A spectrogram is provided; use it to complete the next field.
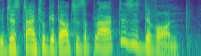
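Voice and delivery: thick put-on German accent. Repeating a line to Devon about skipping practice: heavy German accent. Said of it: "say that, like, in a heavy German accent?".

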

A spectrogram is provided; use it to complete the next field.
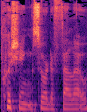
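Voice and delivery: ordinary delivery

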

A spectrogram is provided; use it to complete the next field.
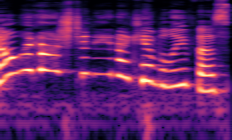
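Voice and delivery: very high, rapid, swooping thrilled scream. Janine recalls a woman who hugged her in the office, imitating her excited screaming. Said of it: "she's screaming".

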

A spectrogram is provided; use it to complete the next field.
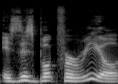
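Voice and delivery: ordinary delivery

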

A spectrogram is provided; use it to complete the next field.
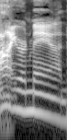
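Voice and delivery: heavily stressed, very hard inflection. Retelling how a man in the audience said a line during the movie: really hard inflection. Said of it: "says it in this, like, really hard inflection".

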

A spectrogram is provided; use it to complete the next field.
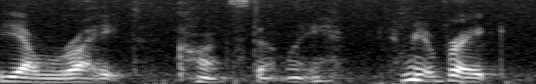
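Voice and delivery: mocking, disbelieving, dismissive sarcastic tone. Reacting to a verse about constantly rejoicing in hope: sarcastic. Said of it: "so I'm a bit sarcastic".

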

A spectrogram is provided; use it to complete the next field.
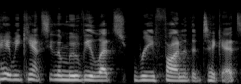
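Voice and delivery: ordinary talk

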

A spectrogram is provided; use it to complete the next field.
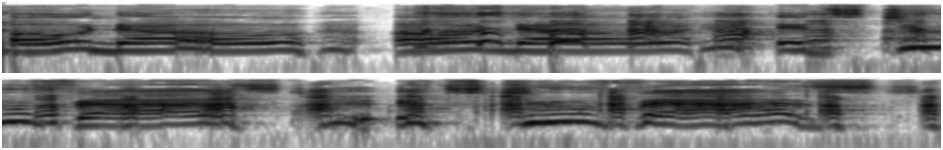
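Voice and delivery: very slow, high, very drawn-out screaming cry. Retelling a too-fast ride down a track: imitating own past screaming. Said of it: "the whole time you were screaming".

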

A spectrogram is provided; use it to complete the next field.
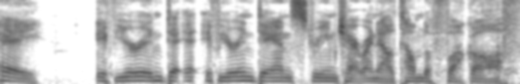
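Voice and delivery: put-on flat deadpan voice. Retelling what Jeff said to the camera during live coverage: imitating Jeff's deadpan line. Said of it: "Jeff just deadpan looked at the camera and said".

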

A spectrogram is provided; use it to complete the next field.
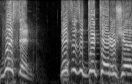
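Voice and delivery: very high, very loud, shrill yelling. Speaking to their subordinate about who outranks whom, yelling. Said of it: "I'm sorry for yelling".

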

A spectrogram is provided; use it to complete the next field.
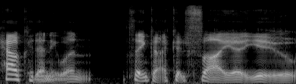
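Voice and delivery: slow, deliberate, drawn-out character voice. Retelling a scene where the chairman speaks: Malcolm McDowell impression. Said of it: "Did you like my impression?".

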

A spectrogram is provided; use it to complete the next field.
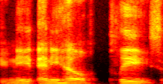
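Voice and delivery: loud, drawn-out, begging, pleading tone. Retelling the last reminder email: imitating a begging email. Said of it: "You guys are begging them".

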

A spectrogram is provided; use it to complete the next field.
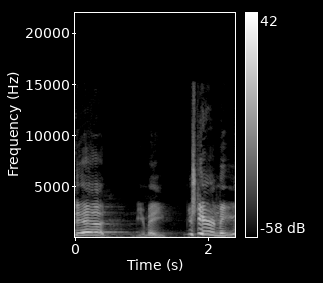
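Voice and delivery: put-on very high, very loud sobbing child voice. Retelling a nine-year-old daughter's words to her dad: imitating daughter crying. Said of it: "Stop crying".

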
